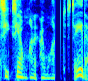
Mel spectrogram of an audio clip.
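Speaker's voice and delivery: low, hushed whisper under the breath. With a woman nearby who might hear this, whispering. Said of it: "I don't know why I'm whispering".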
